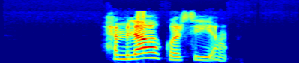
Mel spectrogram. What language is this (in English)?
Kabyle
